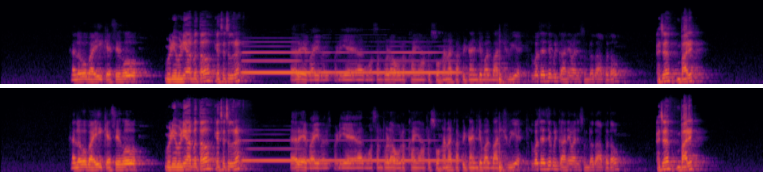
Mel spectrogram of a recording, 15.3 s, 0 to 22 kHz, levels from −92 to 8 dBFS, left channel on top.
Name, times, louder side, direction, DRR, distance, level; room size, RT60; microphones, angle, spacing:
voice 1, 1.4-2.7 5.8-12.4, right 3 dB, 70° right, 11 dB, 1.1 m, -31 dB
voice 2, 3.3-4.9 8.7-8.8 9.3-9.4 13.1-13.9, right 2 dB, 35° right, 10 dB, 1.6 m, -29 dB
Wind instrument woodwind instrument, 4.8-9.3, left 3 dB, 30° left, 6.1 m, -34 dB
25.0 x 21.5 x 6.2 m, 0.74 s
head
